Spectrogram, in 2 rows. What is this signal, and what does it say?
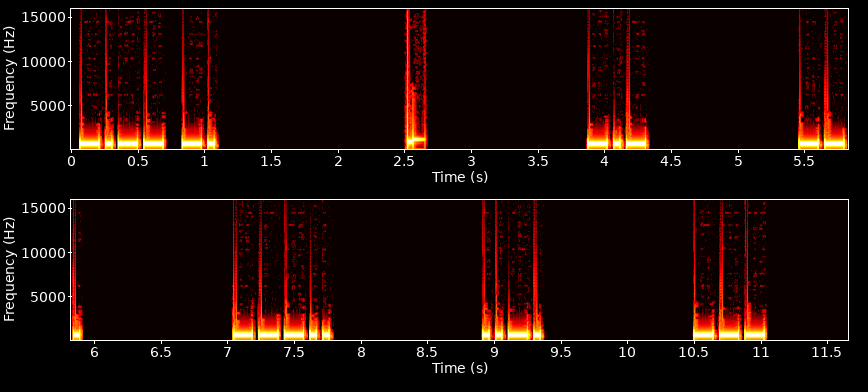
Morse code, heard as a keyed tone, about 25 wpm, spaced as for 8 wpm, 700 Hz. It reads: YN KG8FO
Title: USA Call Signs - 5 Characters - 8x Character Spacing - 25wpm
